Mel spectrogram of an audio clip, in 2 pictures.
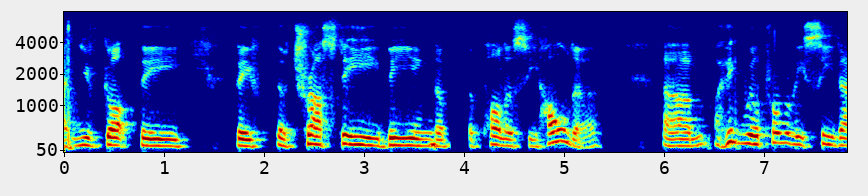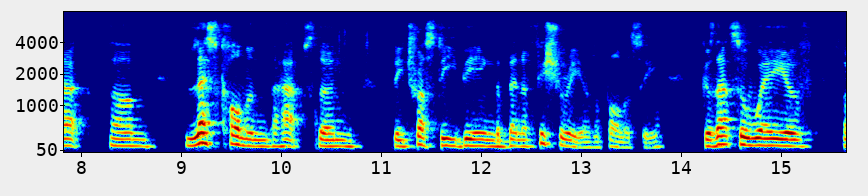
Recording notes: Webinar audio recording dated 8 Dec 2020.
